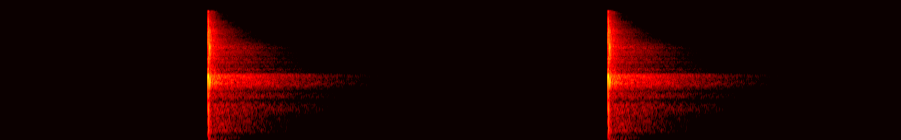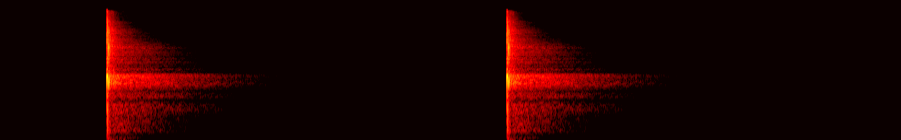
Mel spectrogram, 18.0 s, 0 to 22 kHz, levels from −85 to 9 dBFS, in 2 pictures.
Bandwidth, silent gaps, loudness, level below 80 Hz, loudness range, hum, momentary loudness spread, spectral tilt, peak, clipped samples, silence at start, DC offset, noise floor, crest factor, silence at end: 15.5 kHz; 5.97-6.07 s, 9.97-10.07 s, 13.97-14.07 s; -22 LUFS; -80 dBFS; 1 LU; none; 23 LU; 3.5 dB/octave; 0 dBFS; under 0.1%; 2.1 s; under 0.1%; under -90 dBFS; 34 dB; 3.55 s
